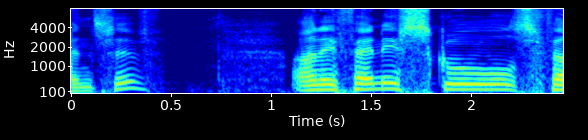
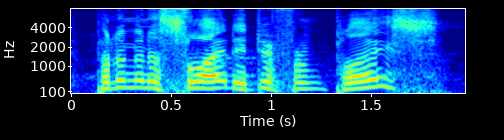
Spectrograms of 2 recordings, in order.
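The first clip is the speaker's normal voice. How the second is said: ordinary talk, nothing marked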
